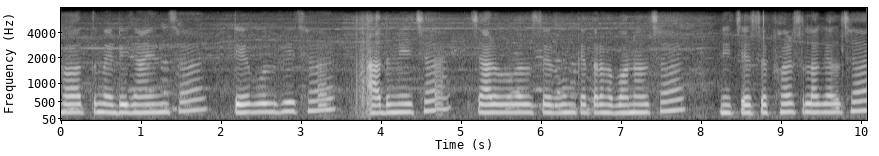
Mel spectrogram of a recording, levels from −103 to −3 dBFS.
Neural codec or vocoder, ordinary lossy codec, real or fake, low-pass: none; none; real; 7.2 kHz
